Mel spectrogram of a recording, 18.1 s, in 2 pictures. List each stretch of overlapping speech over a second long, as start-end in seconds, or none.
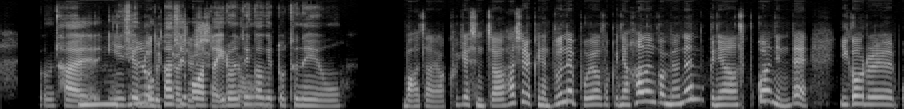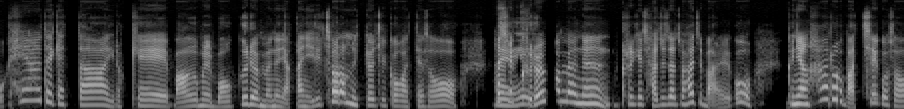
0.8-2.7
